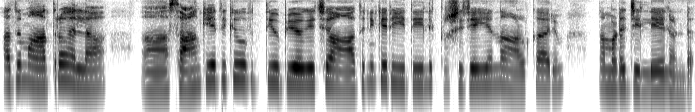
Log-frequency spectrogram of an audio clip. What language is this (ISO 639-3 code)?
mal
